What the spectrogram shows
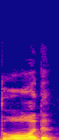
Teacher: ہماری زبان آگے سے ہٹ جاتی ہے اور دال کے مخرج پہ نہیں جاتی، بلکہ آواز ہماری سائڈ سے نکلتی ہے، موٹی آواز ہوتی ہے، دو آتی ہے.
